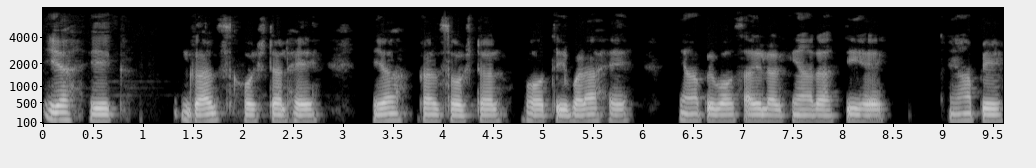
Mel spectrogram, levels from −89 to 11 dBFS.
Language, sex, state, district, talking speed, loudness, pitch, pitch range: Hindi, male, Bihar, Supaul, 135 wpm, -18 LUFS, 120 Hz, 115-125 Hz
